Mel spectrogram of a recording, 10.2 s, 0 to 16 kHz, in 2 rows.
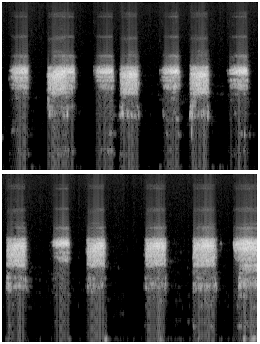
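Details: At a nest at night in April 2012, while the owls trade rabbits in and out, a steady run of about a dozen short, grating hisses in ten seconds, some doubled, with occasional soft knocks beneath.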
